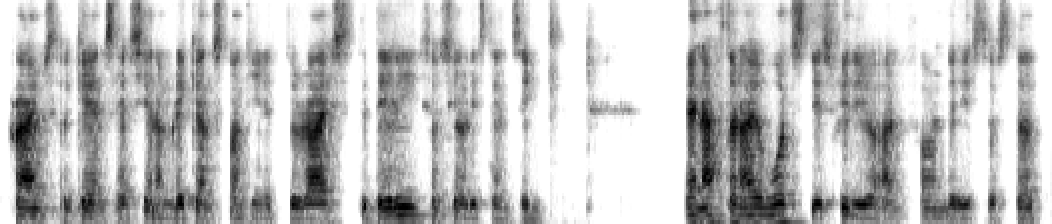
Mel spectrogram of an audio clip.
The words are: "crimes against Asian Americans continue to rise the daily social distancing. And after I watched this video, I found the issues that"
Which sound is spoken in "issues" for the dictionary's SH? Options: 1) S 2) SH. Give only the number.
1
